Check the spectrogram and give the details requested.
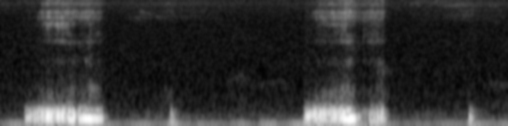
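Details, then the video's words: Welsh Corgi snoring in deep sleep after an energy burst: two low, rasping snores, each about a second long and roughly three and a half seconds apart, with a short soft breath after each, in a quiet indoor room. "웰시코기 ◇코골이수술해야되나~ㅋㅋ 에너지폭발후 꿀잠"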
